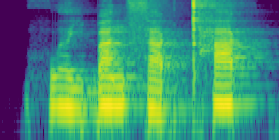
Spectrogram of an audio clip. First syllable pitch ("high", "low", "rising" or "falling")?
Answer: low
